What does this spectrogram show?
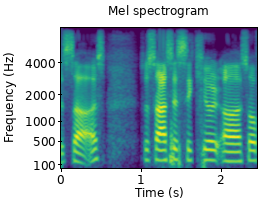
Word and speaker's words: SaaS: so we typically see SAS SAS this is pronounced a sauce so SAS is secure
